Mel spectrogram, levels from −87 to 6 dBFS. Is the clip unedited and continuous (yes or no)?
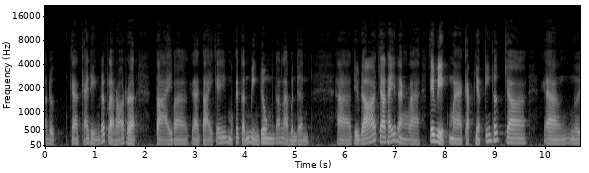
no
